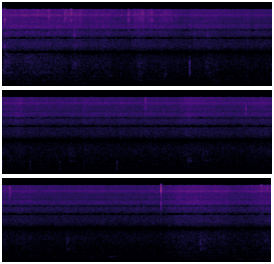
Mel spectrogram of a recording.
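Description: Near silence: room tone with a faint steady hiss and a few tiny scattered clicks.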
